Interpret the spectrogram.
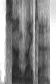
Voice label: "songwriter", British

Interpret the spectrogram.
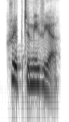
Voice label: "Cryptomeria", Indian

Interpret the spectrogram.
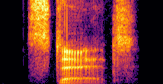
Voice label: "stet", British

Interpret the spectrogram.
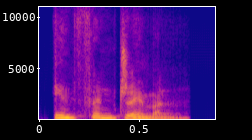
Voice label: "infantryman", Indian

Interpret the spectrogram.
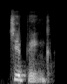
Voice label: "chipping", Indian

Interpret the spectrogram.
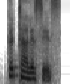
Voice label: "catalysis", Indian

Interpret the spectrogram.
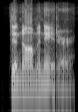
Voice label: "denominator", American

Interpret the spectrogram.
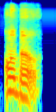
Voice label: "oboe", Indian

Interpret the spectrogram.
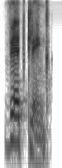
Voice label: "vetchling", Indian

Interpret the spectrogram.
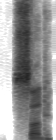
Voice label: "sudd", American

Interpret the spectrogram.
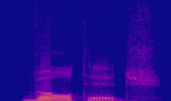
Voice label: "voltage", American

